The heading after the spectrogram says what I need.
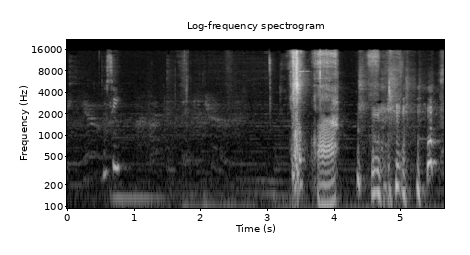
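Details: Puppy with an itchy nose giving several quick, sharp, honking sneezes, allergies mentioned, with voice and soft music behind: sneezing.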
